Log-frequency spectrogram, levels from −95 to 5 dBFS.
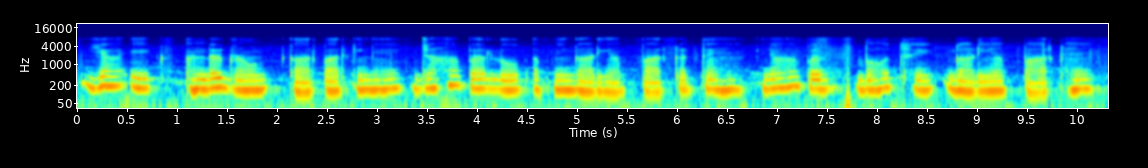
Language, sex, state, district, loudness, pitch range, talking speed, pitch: Hindi, male, Bihar, Muzaffarpur, -28 LUFS, 140-165 Hz, 120 wpm, 150 Hz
